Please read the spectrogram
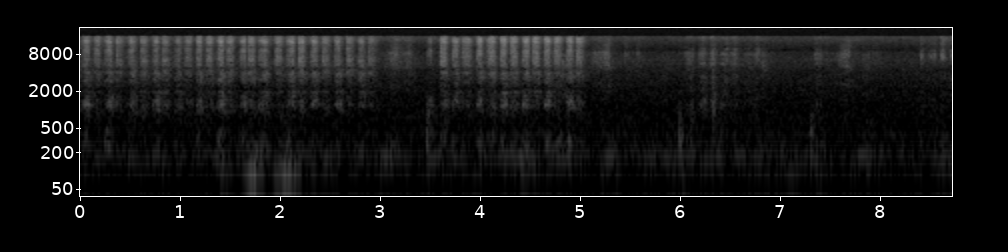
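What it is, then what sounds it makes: Pencil coloring on paper. A blue wooden colored pencil is worked in short, repeated back-and-forth strokes across a thin printed paper coloring page lying flat on a dark wooden table, held down with one hand. The pencil produces a soft, steady rhythmic rubbing and scratching with bright, hissy bursts on each stroke. The strokes are fuller for the first five seconds, then continue more quietly with a few sharper scratches.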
